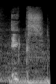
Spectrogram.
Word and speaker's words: I'X: Ya regresamos a Radio Ciudadana 1350 de AM para seguir presentando grupos emergentes de todo México, como este proyecto llamado X, que se escribe I'X, cuyo género es el heavy metal, al mismo tiempo que maneja los subgéneros como el progresivo, thrash, doom y hard rock.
